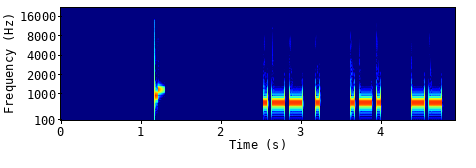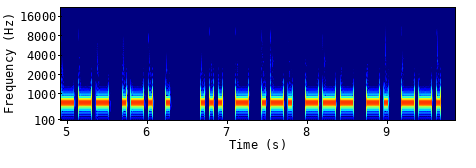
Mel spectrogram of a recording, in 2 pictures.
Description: Morse code, heard as a keyed tone, about 21 wpm, 700 Hz. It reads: WE R MORE STRONG
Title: Sentences from Top 500 Words and Abbreviations 22wpm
